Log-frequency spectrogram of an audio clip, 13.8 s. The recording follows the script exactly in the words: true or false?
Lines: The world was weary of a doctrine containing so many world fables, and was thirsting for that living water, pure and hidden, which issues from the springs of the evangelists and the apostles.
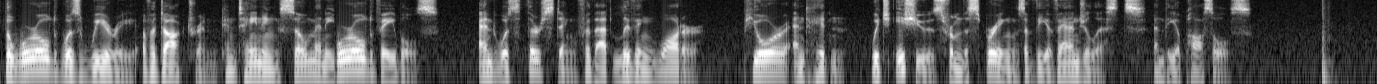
true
